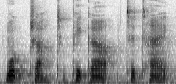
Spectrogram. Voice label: "mutya" to pick up to take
